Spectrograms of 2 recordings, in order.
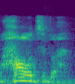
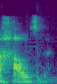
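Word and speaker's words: Goudzwaard: do Houdsva. Escreve com G, porque depois que eu descobri que o cidadão holandês escrevia com G e pronunciava Houdsva. Mas escreve Goldsvard, o nome dele.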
